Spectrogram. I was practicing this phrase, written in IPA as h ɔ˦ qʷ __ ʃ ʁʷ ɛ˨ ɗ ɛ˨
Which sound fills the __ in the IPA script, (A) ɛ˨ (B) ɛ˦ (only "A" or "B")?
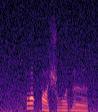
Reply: A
